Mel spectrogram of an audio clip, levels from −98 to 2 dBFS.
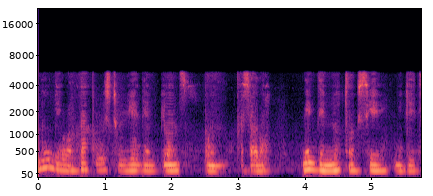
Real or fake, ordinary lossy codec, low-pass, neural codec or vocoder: fake; none; 5.4 kHz; codec, 44.1 kHz, 1.7 kbps, Pupu-Codec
